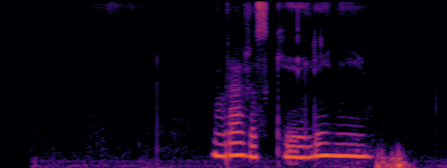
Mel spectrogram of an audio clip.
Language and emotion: Russian, sad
